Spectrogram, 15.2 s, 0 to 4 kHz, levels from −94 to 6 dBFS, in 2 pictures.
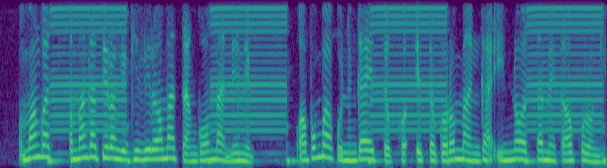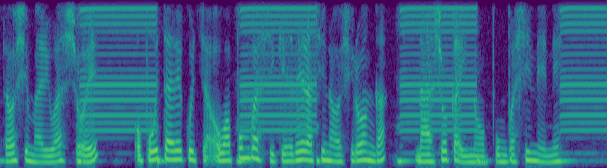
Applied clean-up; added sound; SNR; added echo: none; Telephone; 12 dB; none.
